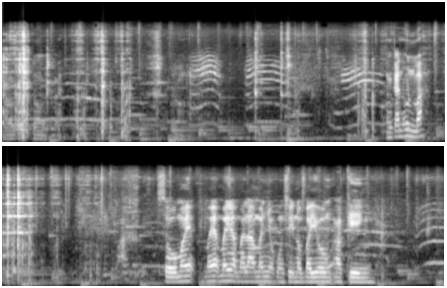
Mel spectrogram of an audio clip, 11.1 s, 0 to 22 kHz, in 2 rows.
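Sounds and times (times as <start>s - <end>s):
metal pot lid clinking: 0.0s - 2.4s, 3.1s - 3.8s, 4.4s - 7.2s
cat meowing: 0.6s - 5.2s, 9.6s - 11.0s.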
